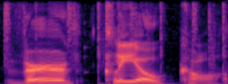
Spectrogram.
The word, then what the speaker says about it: Veuve Clicquot: So it's a giant bottle of, it's pronounced Veuve Clicquot.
